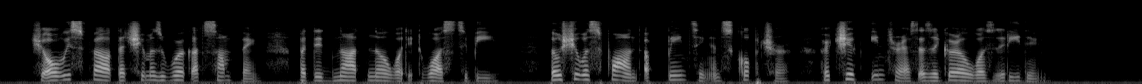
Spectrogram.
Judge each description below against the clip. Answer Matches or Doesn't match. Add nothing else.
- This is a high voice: Doesn't match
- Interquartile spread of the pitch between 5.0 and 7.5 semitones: Doesn't match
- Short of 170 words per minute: Doesn't match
